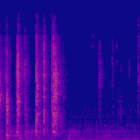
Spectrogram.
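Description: A deck of cards shuffled by hand: a quick run of crisp card clicks and slaps for about the first second, then a few faint ones.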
